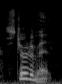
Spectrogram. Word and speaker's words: Sturtevant: Sturtevant? – Sturtevant.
